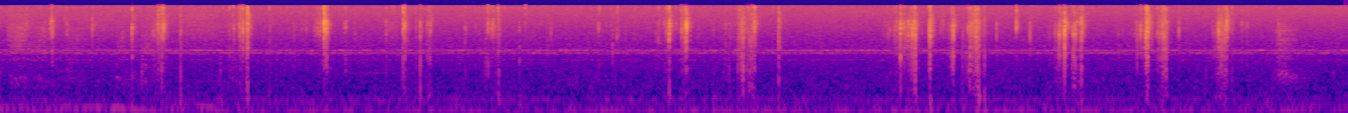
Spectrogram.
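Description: A small handheld lump of pink play foam, made of tiny polystyrene beads in a sticky binder, is squeezed, pulled and crunched between the fingertips of both hands. It gives quick, bright crackles and sticky pops, some in dense bursts, over a steady low hum and a faint constant tone.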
